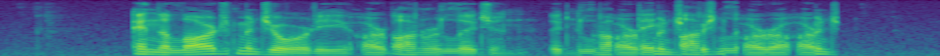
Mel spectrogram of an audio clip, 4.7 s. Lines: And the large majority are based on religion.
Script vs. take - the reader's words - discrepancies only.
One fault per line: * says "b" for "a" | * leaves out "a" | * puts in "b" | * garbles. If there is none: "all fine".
* leaves out "based"
* garbles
